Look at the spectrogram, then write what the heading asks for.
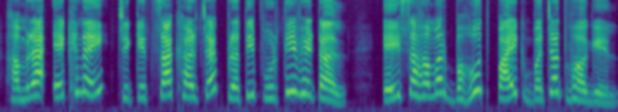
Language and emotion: Maithili, happy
